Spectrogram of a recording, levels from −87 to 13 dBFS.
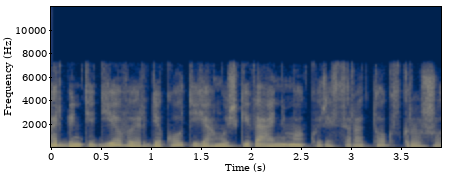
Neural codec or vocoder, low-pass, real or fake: none; 7.2 kHz; real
